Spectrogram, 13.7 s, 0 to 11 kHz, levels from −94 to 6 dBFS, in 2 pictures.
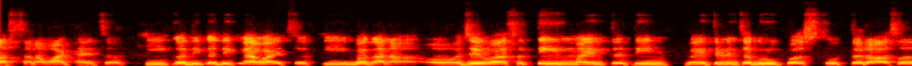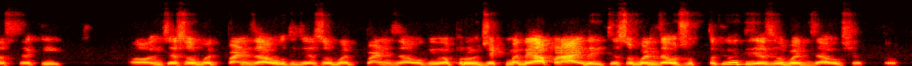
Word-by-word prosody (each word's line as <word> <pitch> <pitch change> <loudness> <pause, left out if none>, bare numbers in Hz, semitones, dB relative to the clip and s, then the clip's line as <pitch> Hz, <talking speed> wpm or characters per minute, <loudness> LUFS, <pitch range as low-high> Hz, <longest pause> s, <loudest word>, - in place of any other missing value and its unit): असतांना 165 0 -4
वाटायचं, 135 0 -5
की 185 +4 -5
कधी-कधी 195 +2 +2
काय 205 -2 +6
व्हायचं, 155 -3 -1
की 180 +3 -3
बघा 180 -2 +2
ना - - -4
अ, 155 +2 -6
जेव्हा 195 0 +5
असं 200 +4 -1
3 220 -2 +3
मै 210 -1 +3 0.2
3 200 -2 0 0.2
मैत्रिणींचा 190 0 0
ग्रुप 175 -2 +1
असतो 165 +1 -4
तर 185 -1 +2
असं 175 +2 0
असतं, 180 +1 -3
की 185 0 -3 0.5
अ, 165 0 0
हिच्यासोबत 180 +1 +1
पण 180 0 -1
जाऊ, 175 -1 +3
तिच्यासोबत 165 -1 -2
पण 160 0 -5
जाऊ 155 -1 -2
किंवा 165 +1 0
प्रोजेक्टमध्ये 185 +1 +1
आपण 190 +2 +5
आयदर 180 -2 +4
हिच्यासोबत 190 +1 -1
जाऊ 190 -2 +4
शकतो 225 - -6
किंवा 270 +6 +3
तिच्यासोबत 200 -5 +3
जाऊ - - 0
शकतो. - - -12
180 Hz, 175 wpm, -21 LUFS, 165-195 Hz, 0.5 s, काय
